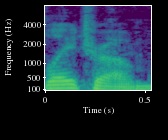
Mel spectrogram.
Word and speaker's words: Latrobe: where you are in Pennsylvania, you call it Latrobe, but when you get there, you have to, but when you're actually there, Latrobe. Right? Latrobe. Latrobe. It's Latrobe.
